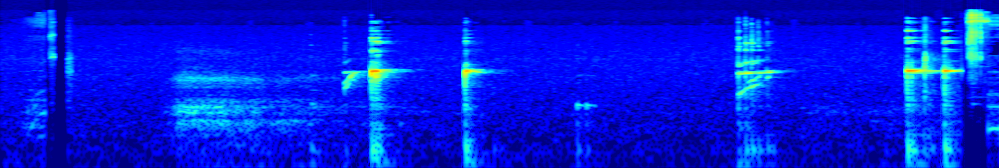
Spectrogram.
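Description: Small metal oil bottle clinking against glass jars and a glass beer mug as it is lifted out and dipped into liquid: about half a dozen short, sharp clinks, each ringing briefly.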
